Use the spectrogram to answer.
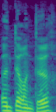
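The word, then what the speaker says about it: Hunter × Hunter: des mots deux fois Hunter deviendra ainsi Hunter Hunter le X étant la queue pour la forme il ne se prononce pas Yoshihiro Togashi est marié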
